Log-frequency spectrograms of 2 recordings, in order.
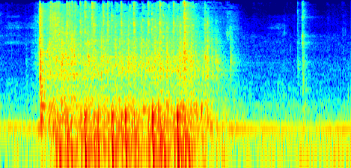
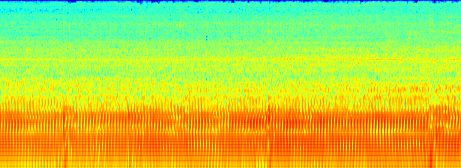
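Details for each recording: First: Toro Turfmaster mower, first start after a carburetor replacement, pulled on choke: catches into about two seconds of ragged firing, then fades out and won't keep running. Owner suspects fuel had not yet circulated. Hard starting, won't keep running. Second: Toro Turfmaster mower after a carburetor replacement: even, steady drone at constant speed with no misses, surging or stumbles. The earlier no-start is confirmed fixed by the new carburetor. Normal running.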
